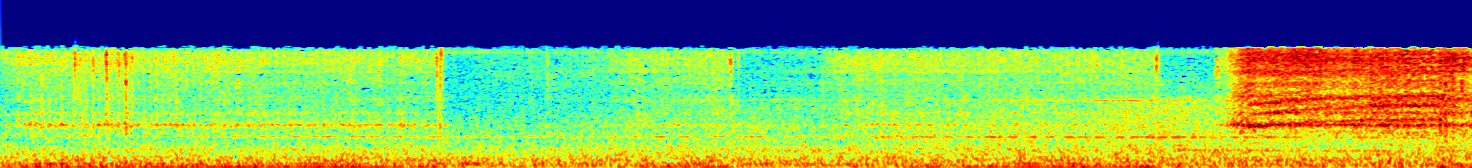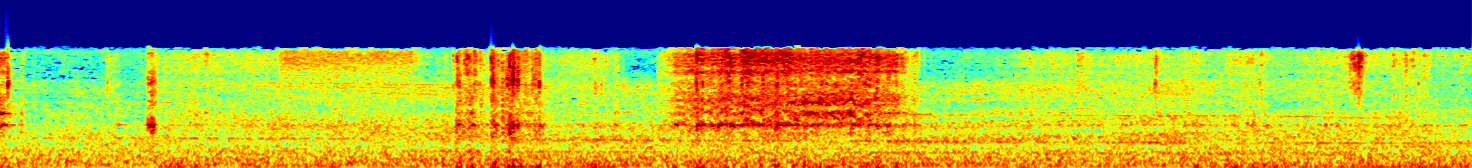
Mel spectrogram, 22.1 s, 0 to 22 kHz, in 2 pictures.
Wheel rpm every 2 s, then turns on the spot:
20, 10, 10, 10, 50, 80, 10, 20, 110, 20, 30.
0-2 4-8 10-16 18-22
